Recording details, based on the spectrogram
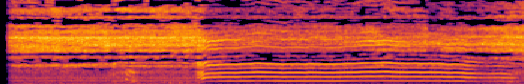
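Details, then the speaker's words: Sky, a baby with pneumonia (left-sided crackles) and possible asthma, coughing and colds for days, suddenly woke and cried: sustained, strained high-pitched cry after a brief whimper; infant crying. "bigla na lang nagising si baby dito tapos ang sakit ng iyak niya"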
